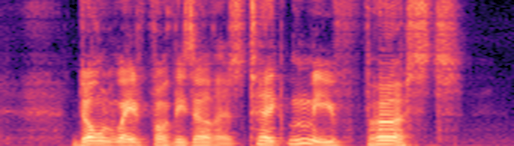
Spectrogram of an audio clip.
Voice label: Male Beggings

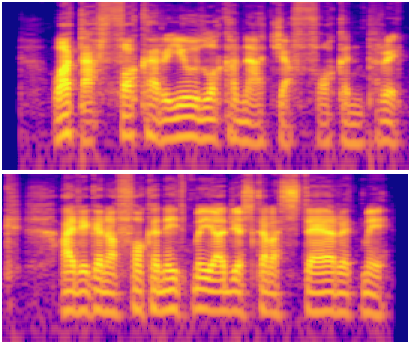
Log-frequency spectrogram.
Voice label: Male Beggings

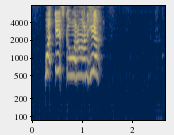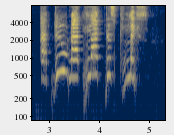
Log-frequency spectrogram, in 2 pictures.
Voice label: Voices Female Beggings

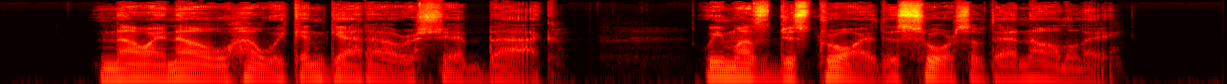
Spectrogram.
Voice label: Voice Dialog; we are the dwarves gamerip 2016

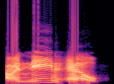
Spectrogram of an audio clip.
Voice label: Professional Radio bot under fire

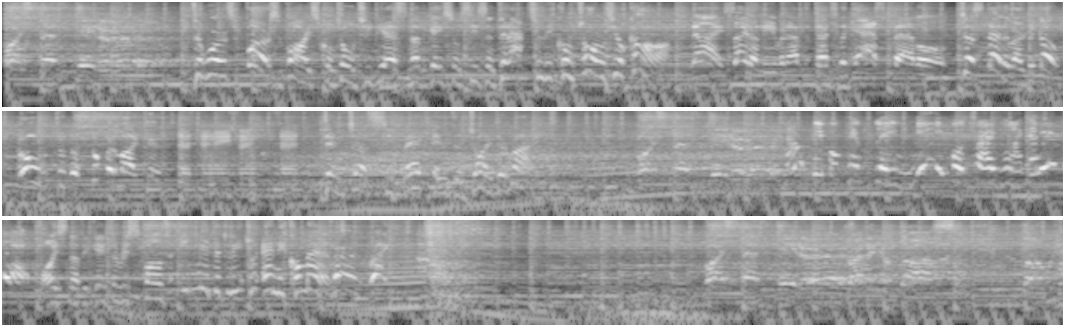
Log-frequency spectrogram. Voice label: Voice Navigator

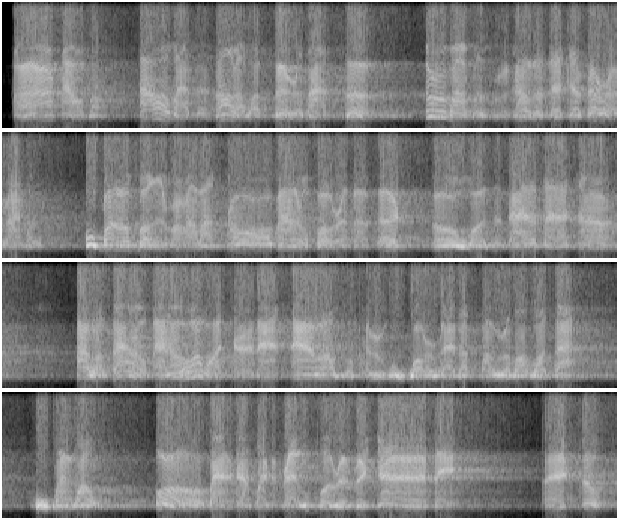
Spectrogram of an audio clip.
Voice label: Propaganda Radio Voice; Beholder 2

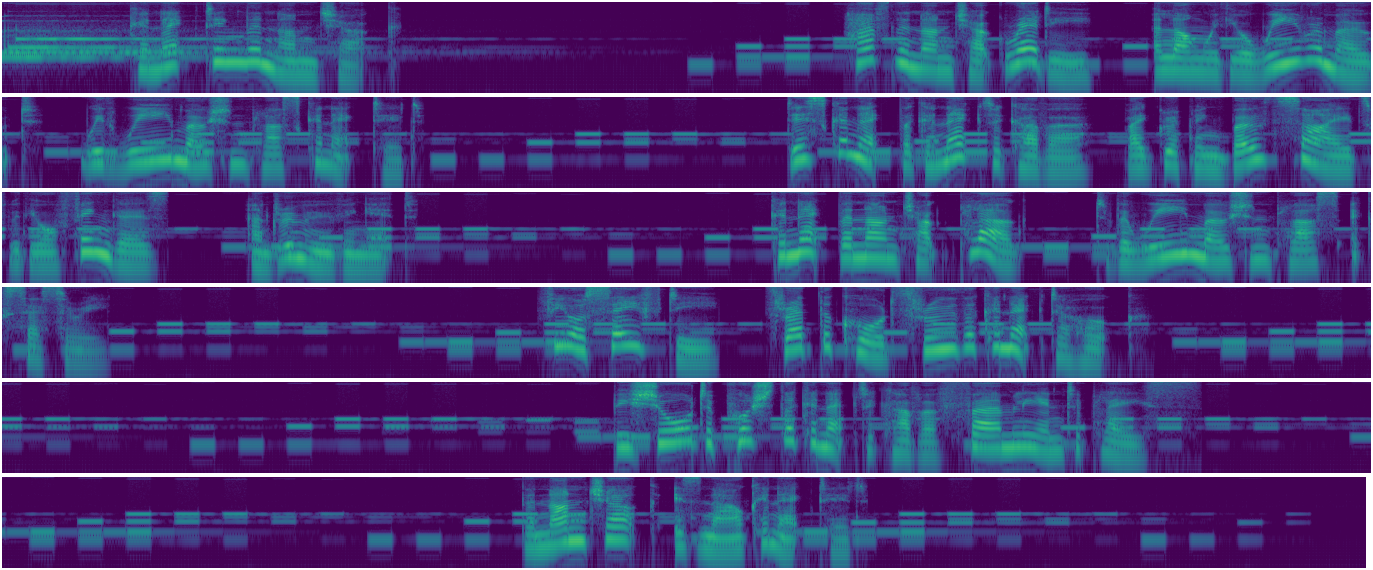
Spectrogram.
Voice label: Connecting the Nunchuk (English); the legend of zelda skyward sword wii gamerip 2011

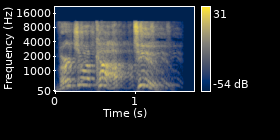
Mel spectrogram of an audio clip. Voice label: voice 'virtua cop 2'

